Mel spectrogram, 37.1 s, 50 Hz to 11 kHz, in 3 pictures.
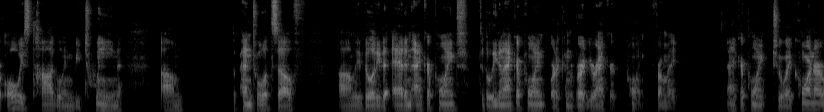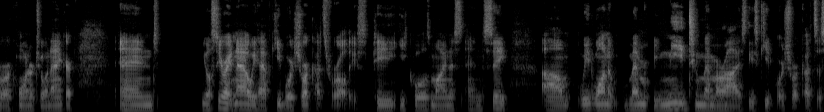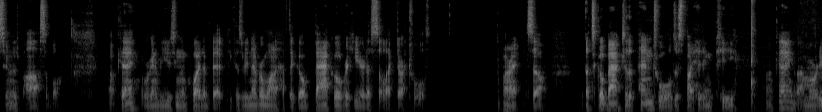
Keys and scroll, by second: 36.0 p.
